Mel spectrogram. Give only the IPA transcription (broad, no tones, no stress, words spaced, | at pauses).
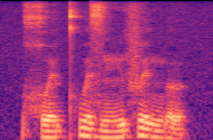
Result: χʷekʷʰe zĩfeŋə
